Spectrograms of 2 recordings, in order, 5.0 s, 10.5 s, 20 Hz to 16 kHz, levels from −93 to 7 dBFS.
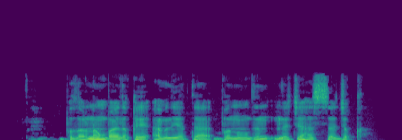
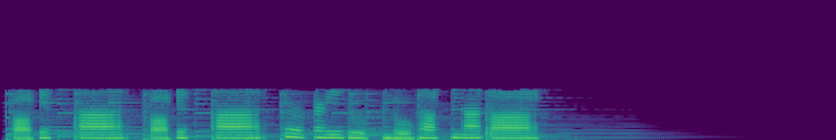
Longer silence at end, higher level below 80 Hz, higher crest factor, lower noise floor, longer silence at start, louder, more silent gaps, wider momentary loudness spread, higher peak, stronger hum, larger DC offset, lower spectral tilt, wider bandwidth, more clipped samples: second, 0.5 s vs 3.65 s; second, -60 dBFS vs -48 dBFS; about the same, 18 dB vs 18 dB; second, -49 dBFS vs under -90 dBFS; first, 0.45 s vs 0.05 s; second, -22 LUFS vs -19 LUFS; neither; first, 13 LU vs 8 LU; about the same, -4 dBFS vs -4 dBFS; neither; neither; about the same, -6.5 dB/octave vs -5.5 dB/octave; first, 7.8 kHz vs 6 kHz; neither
